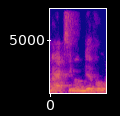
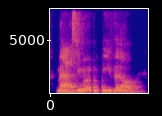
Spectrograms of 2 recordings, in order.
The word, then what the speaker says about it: Máximo Nivel: first thing is to always make sure we pronounce it correctly so sometimes it's a little tough it's not maximum nipple right it's maximum eval and that means the the literal translation from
